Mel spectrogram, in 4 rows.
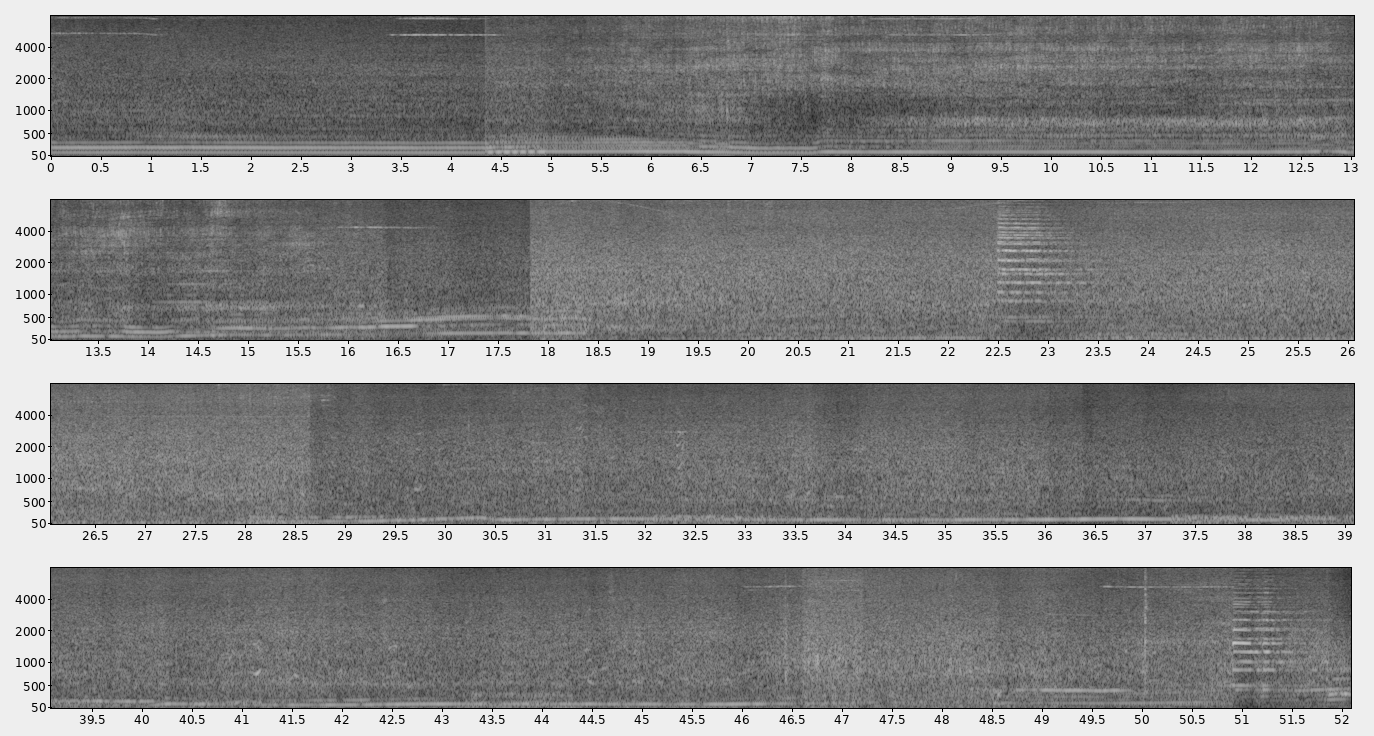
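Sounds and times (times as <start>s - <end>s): traffic noise: 0.0s - 52.0s
car horn toot: 22.5s - 23.4s, 50.7s - 52.0s.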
